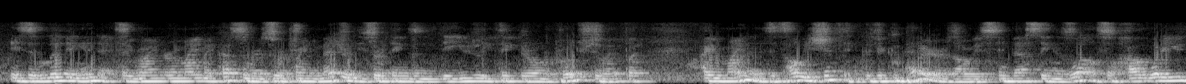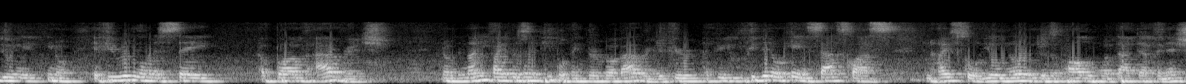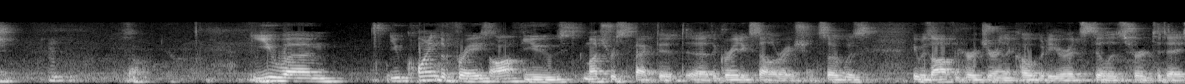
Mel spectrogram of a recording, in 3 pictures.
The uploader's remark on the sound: conducted live on stage during the RSPA Canadian Community Networking Event April 11 at the Hockey Hall of Fame in Toronto.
